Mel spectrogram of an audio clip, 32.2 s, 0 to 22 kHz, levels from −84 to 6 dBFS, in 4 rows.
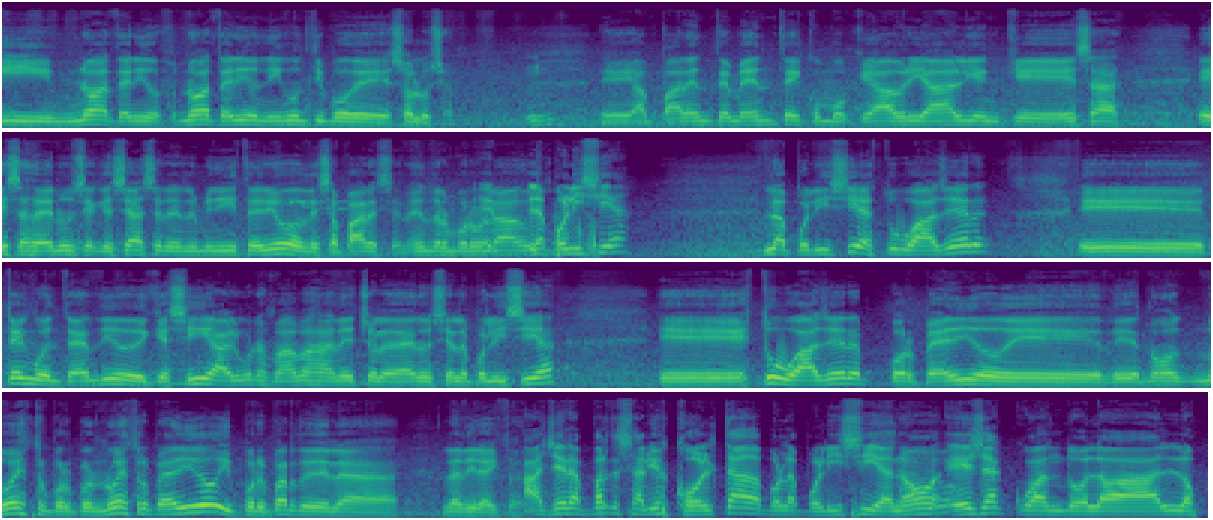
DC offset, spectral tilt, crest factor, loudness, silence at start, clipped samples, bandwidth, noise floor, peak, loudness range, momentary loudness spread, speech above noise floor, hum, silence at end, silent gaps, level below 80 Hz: under 0.1%; -4.5 dB/octave; 14 dB; -18 LUFS; 0 s; under 0.1%; 17 kHz; -39 dBFS; -4 dBFS; 4 LU; 7 LU; 21 dB; none; 0.1 s; none; -58 dBFS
